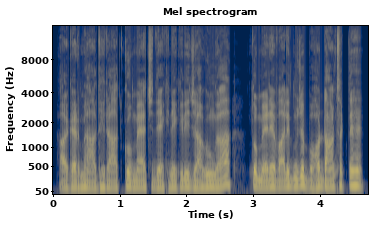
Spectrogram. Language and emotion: Urdu, fearful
